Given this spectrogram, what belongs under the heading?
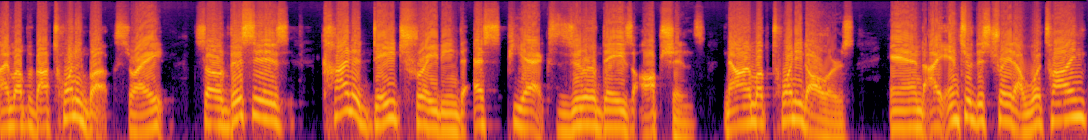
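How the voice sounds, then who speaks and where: A man with a plain, everyday voice, pitched fairly high, uses lively intonation at very even loudness, recorded very cleanly against a silent background with a dry, close sound and no echo. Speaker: trading educator. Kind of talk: screen-share tutorial. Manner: casual with fillers.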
